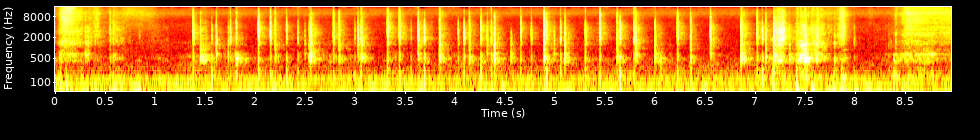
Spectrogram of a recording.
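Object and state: Hollow plastic cauldron.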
